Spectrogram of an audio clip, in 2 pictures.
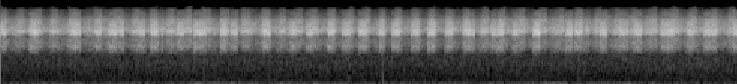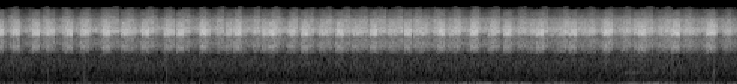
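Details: Several cicadas in a Greek pine forest in midsummer produce an unbroken, piercing buzzing hiss, rhythmically throbbing about three times each second for the whole stretch, with nothing else audible.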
